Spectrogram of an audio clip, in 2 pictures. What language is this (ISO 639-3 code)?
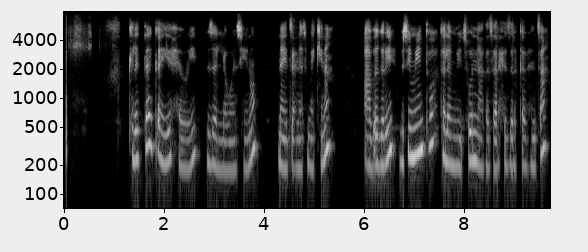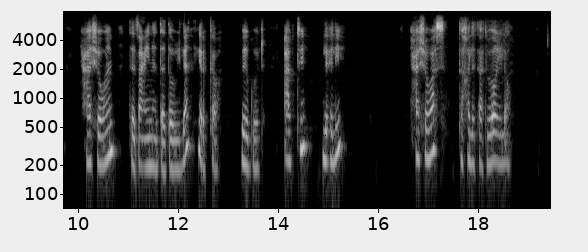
tir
